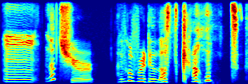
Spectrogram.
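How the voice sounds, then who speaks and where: A woman's voice: fairly high pitch, big pitch swings, slow, sharp tone, no echo, voice pushed up, full character voice. Cheeky, mock-polite student played by a woman, teasing, dry close recording. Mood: taunting. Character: cocky, teasing student who needles her rival. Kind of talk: amateur audio fanfic acting.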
